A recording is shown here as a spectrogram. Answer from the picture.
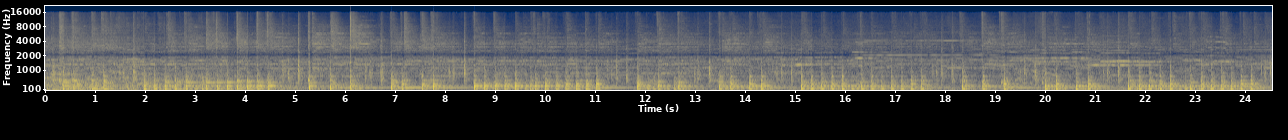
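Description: Traditional Chinese opera-style music: a held melody in short phrases over fast wood-block and drum beats.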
